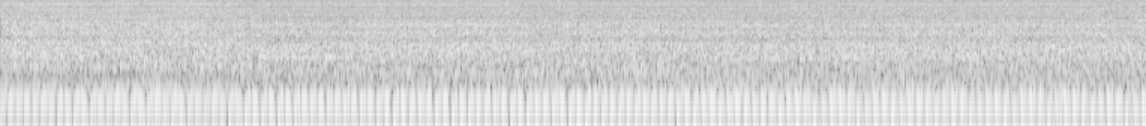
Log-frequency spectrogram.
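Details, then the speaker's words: Onan generator in cold weather, idling very high with a loud, fast, steady drone and no rise or fall; the owner earlier traced a cranking problem to the fuel pump getting too little voltage, and the high-idle cause is unknown. "uh but i'm having another issue it is idling very very high"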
